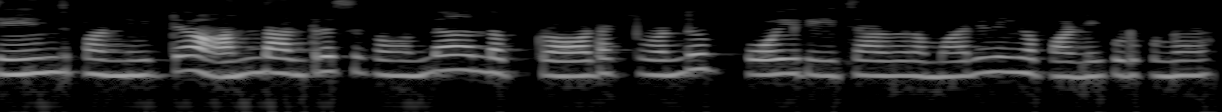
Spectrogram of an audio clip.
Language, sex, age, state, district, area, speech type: Tamil, female, 18-30, Tamil Nadu, Coimbatore, rural, spontaneous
